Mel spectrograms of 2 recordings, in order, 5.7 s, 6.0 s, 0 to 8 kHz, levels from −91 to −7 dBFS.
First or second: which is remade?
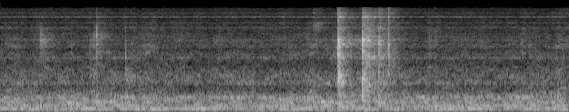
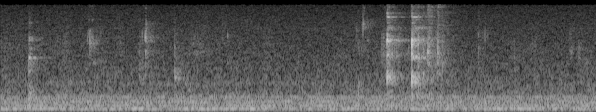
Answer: first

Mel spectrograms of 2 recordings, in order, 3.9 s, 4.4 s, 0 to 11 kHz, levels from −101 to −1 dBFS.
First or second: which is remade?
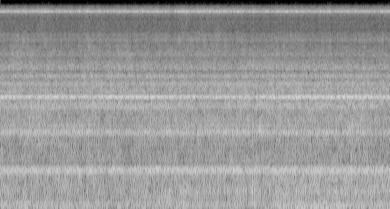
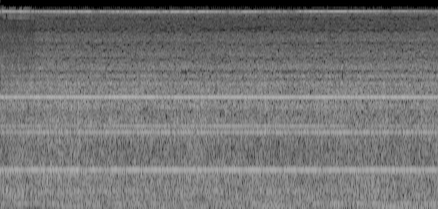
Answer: first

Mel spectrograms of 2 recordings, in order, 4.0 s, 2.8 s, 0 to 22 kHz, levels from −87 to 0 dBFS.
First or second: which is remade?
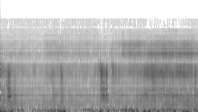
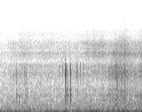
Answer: first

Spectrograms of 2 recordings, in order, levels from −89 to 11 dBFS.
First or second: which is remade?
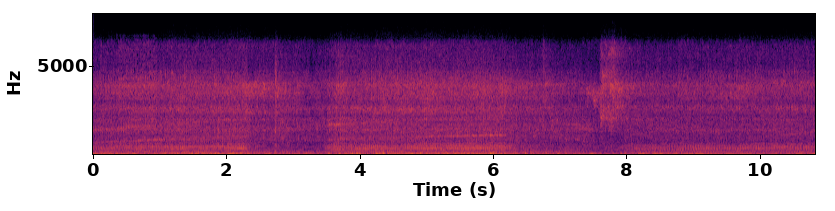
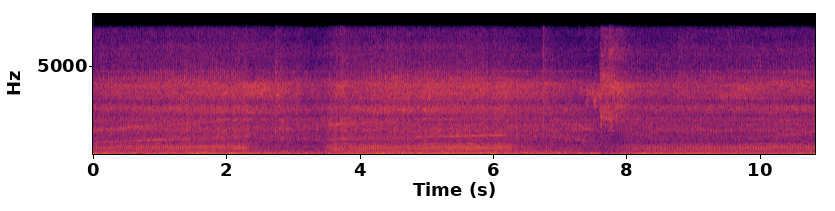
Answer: first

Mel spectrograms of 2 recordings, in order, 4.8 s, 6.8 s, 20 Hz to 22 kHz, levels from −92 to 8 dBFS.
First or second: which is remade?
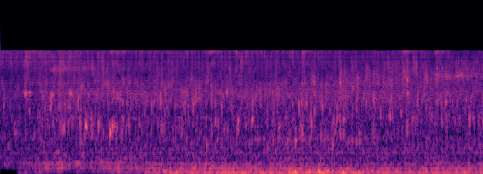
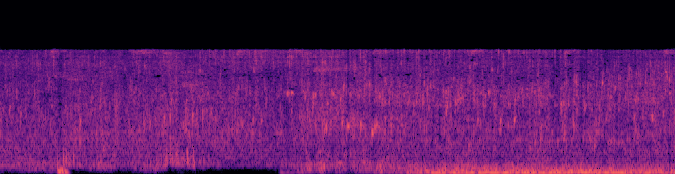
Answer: first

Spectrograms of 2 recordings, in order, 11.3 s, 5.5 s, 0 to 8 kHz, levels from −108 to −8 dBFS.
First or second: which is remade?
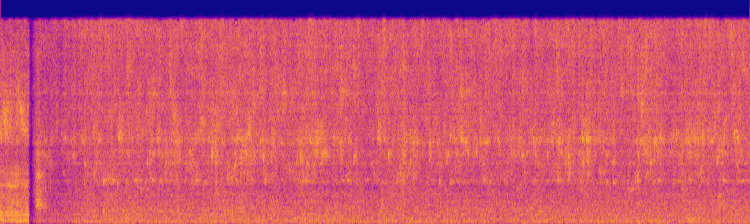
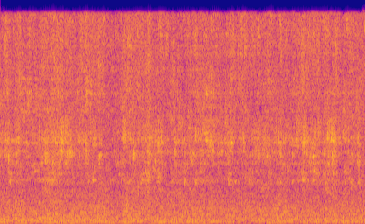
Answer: first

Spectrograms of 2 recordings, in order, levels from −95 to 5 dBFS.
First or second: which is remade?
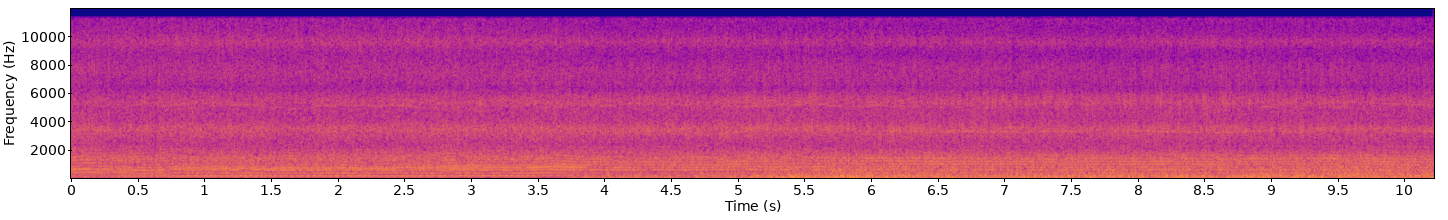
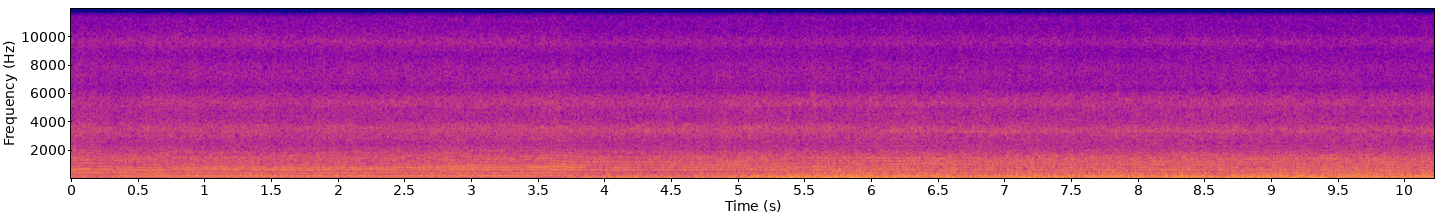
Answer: second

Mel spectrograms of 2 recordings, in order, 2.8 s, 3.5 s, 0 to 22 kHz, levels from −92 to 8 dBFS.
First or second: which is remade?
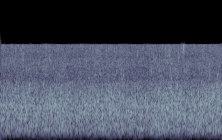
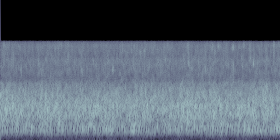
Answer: second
